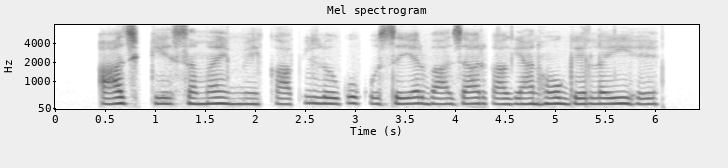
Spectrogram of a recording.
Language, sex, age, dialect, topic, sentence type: Magahi, female, 46-50, Central/Standard, banking, statement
